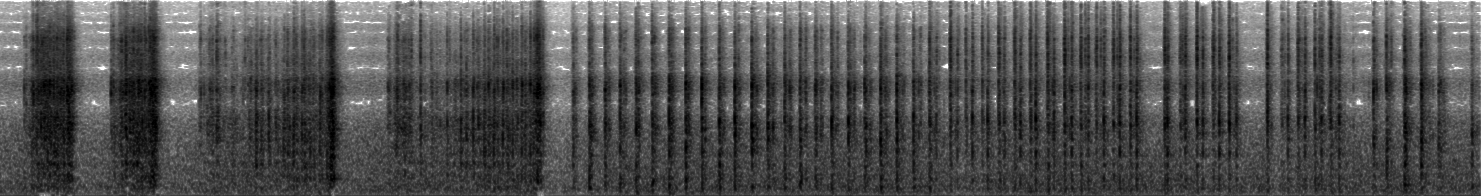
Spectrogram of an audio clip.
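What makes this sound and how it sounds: A black plastic computer keyboard, held at an angle, is tapped and flicked quickly with fingertips. It opens with a few rough, bright swishing bursts, then gives way to a fast, steady stream of sharp plastic clicks. The sound is crisp and dry, with almost no low end.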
